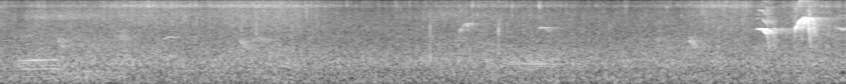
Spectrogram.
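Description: Faint outdoor background with a few short, high bird chirps, and two louder sharp chirps in quick succession near the end.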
